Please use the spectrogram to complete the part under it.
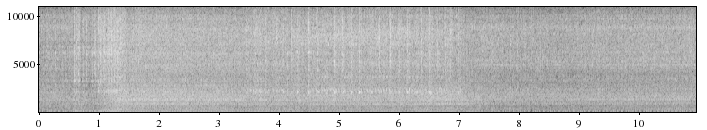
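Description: A Ditch Witch 1820 trencher's small gas engine idles steadily after a carburetor cleaning, a continuous close mechanical drone with a faint rhythmic chug that eases slightly lower partway through.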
